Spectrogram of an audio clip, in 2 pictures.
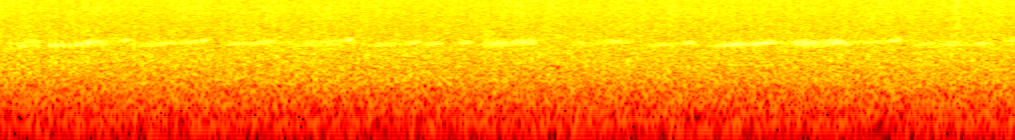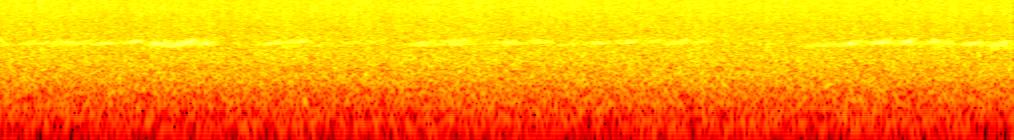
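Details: Frogs calling beside a forest river among moss-covered land. Short bursts of high rattling trills come again and again over ten seconds, with a brief lull in the middle, over a rushing, steady river roar.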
